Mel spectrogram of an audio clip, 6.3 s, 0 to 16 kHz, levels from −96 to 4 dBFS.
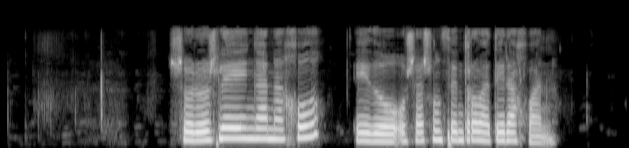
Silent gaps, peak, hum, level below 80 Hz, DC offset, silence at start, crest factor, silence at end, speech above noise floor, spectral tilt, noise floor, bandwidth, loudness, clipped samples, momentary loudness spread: none; 0 dBFS; none; -62 dBFS; under 0.1%; 1.7 s; 14 dB; 0.75 s; 54 dB; -6.5 dB/octave; -65 dBFS; 7.8 kHz; -12 LUFS; under 0.1%; 10 LU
